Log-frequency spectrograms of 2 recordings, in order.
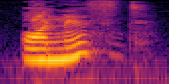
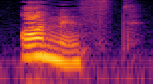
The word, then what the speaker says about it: honest: the H in our the H in honest is silent therefore we must remember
